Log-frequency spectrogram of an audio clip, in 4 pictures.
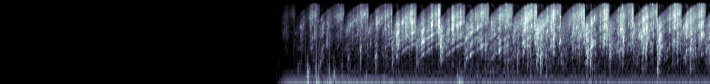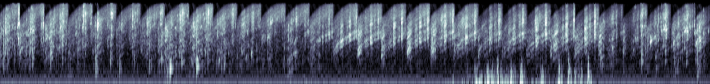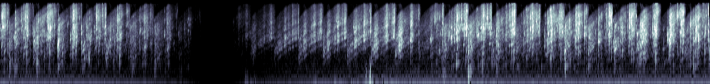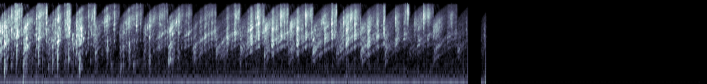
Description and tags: Drink Shuffle
This is a digital field recording of my bulldogge drinking and it was editing with GRM tools, creating a Warp effect. I'd like to hear it.
drink, bulldog, dog, GRM-tools, bulldogge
